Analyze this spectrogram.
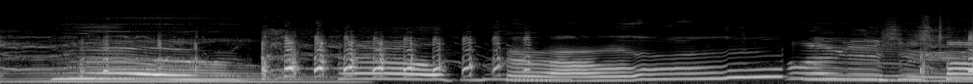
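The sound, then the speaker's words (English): A person's voice makes long, warbling, whistly calls that slide up and down, imitating a beluga whale, loud with a few breathy breaks between phrases. “He looks dolphin-y, though, that beluga. You like went right for the impression.”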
